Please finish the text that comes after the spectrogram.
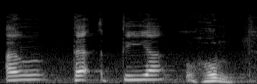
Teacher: ان تأتیہم، ناظرین ان میں نون ساکن، اس کے بعد تا حرف اخفا ہے تو نون ساکن کو اخفا کے ساتھ پڑھیں گے، ناک میں آواز لے جا کر گنگنانے کو اخفا کہتے ہیں۔ تا میں آپ دیکھیں حمزہ ساکن ہے، اسے جھٹکے کے ساتھ پڑھیں گے۔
